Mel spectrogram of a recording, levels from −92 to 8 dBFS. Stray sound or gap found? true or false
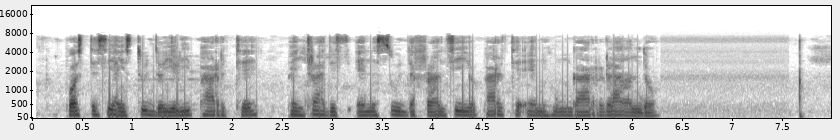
false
